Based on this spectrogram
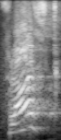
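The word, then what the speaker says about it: flushed: पर हुआ देखो फ्लॉस्ड फ्लस्ट का मतलब होता है हम उच्चारण में कभी-कभी उसको टी का उच्चारण करते हैं फ्लॉस्ट फ्लॉस्ट हुआ एक्साइटेड और इलिटेड बाय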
